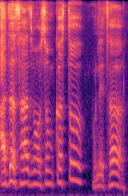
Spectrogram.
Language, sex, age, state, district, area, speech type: Nepali, male, 60+, West Bengal, Jalpaiguri, rural, read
